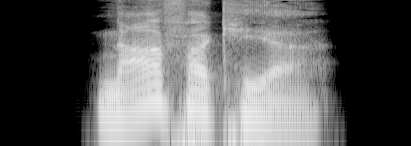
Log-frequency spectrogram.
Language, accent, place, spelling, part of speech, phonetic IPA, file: German, Germany, Berlin, Nahverkehr, noun, [ˈnaːfɛɐ̯ˌkeːɐ̯], De-Nahverkehr.ogg
- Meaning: local / short-distance transport / travel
